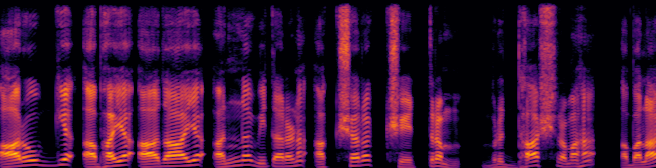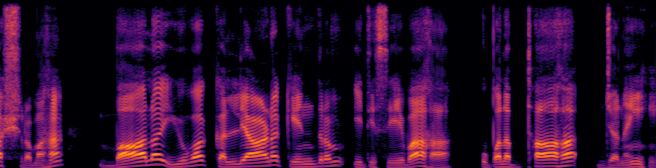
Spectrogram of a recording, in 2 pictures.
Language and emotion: Sanskrit, neutral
